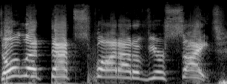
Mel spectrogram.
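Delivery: high, loud, commanding barked shout.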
